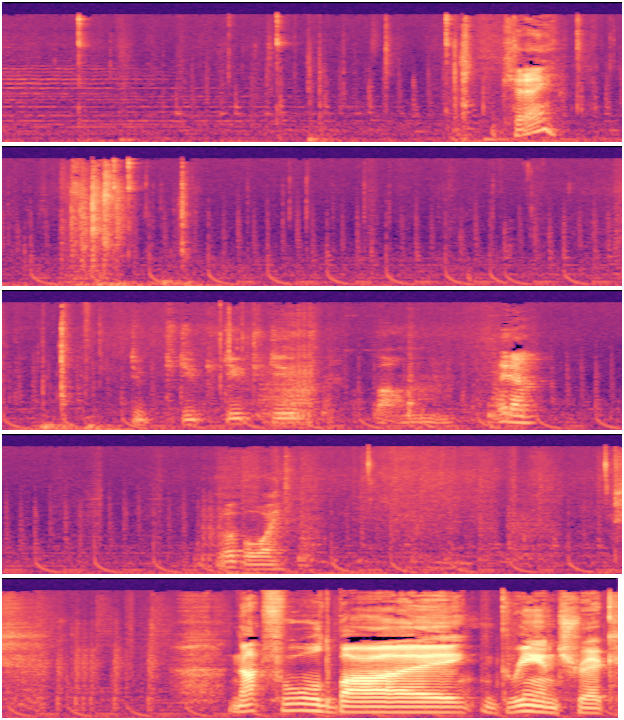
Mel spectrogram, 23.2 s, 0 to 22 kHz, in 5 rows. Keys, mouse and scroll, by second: 2.0-3.4 shift+drag, 5.4 click, 5.8 space, 9.5 space.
